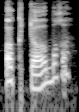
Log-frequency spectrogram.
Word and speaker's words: octobre: Don't insist on the final E. Octobre, octobre, octobre.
